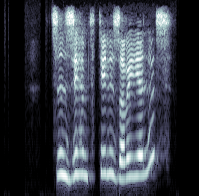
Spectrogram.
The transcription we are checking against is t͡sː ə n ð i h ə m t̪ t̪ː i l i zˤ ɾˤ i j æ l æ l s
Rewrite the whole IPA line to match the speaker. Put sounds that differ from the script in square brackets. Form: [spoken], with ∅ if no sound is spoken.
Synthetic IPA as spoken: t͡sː ə n [z] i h ə m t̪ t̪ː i l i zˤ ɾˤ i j æ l æ [∅] s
